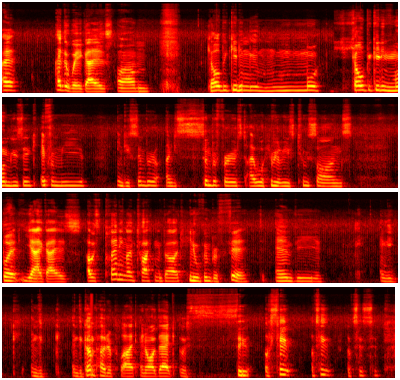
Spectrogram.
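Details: Adult man with a speech impediment present since birth, who says he holds syllables rather than repeating sounds; stuttering.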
